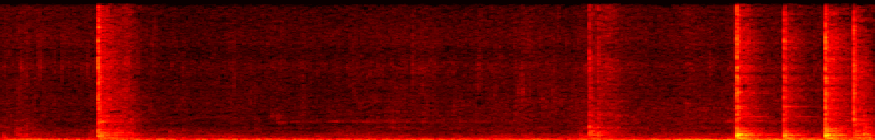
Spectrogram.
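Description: Prawn kachoris frying in hot oil give a faint, steady sizzle at moderate distance, with a few sharp clinks or stirring clatters spaced through the clip and no talking.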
